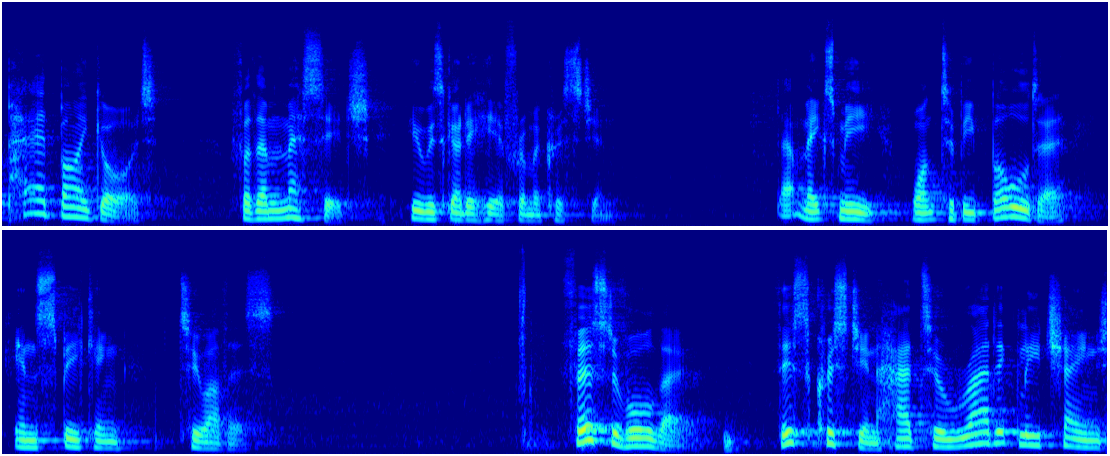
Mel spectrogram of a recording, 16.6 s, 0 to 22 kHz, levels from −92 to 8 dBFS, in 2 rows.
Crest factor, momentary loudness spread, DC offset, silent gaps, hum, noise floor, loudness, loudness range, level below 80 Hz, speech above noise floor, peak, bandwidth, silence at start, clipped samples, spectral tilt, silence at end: 24 dB; 15 LU; under 0.1%; none; none; -86 dBFS; -48 LUFS; 7 LU; under -90 dBFS; 39 dB; -26 dBFS; 16 kHz; 0 s; under 0.1%; -4.5 dB/octave; 0 s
